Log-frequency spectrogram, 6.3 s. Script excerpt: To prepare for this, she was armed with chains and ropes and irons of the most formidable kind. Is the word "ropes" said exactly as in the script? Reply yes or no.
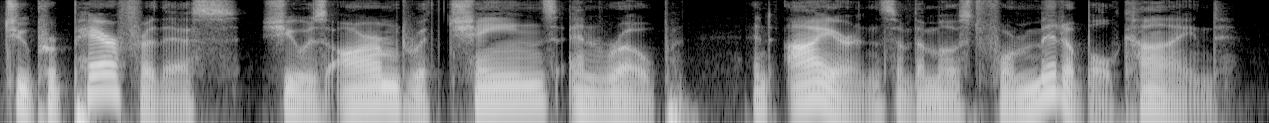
no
